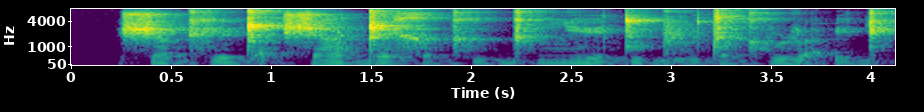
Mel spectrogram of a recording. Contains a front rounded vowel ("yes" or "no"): no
